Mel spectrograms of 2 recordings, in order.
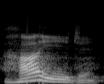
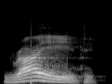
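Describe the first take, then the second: First: "hide" with a breathy H sound. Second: "ride" with a clear English R. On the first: Teacher showing how a Portuguese R turns "ride" into "hide". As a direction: say "hide" with an airy H at the start. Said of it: "se você falar hide". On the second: Teacher modeling "ride" with an English R. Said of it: "Se você falar ride". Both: Shown as a demonstration.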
